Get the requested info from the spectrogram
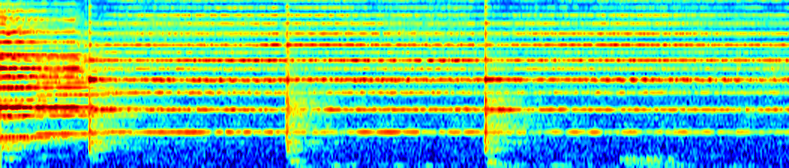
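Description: Quiet symphony orchestra passage: violins hold a soft sustained note, with three faint, sharp notes sounding over it about two and a half seconds apart. The music grows softer throughout.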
